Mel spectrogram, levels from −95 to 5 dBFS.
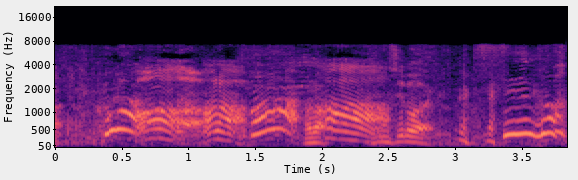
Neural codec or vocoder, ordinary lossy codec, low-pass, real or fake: codec, 16 kHz, 8 kbps, FreqCodec, smaller model; none; 7.2 kHz; fake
